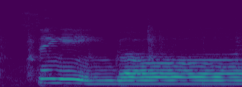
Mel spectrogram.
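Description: A man singing a slow hymn unaccompanied. After a brief breath pause, he comes in about half a second in and draws out one long held note.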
